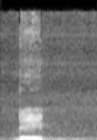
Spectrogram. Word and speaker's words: đẹp: đẹp đẹp đẹp đẹp đẹp đẹp。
